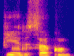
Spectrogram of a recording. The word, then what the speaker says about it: PA.II: And on social media, PA.II official, pronounced PA.II. I like to spell them out because person will look me and say pi.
